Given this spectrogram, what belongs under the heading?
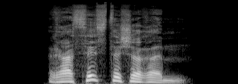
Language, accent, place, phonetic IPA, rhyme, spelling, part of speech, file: German, Germany, Berlin, [ʁaˈsɪstɪʃəʁəm], -ɪstɪʃəʁəm, rassistischerem, adjective, De-rassistischerem.ogg
- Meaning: strong dative masculine/neuter singular comparative degree of rassistisch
